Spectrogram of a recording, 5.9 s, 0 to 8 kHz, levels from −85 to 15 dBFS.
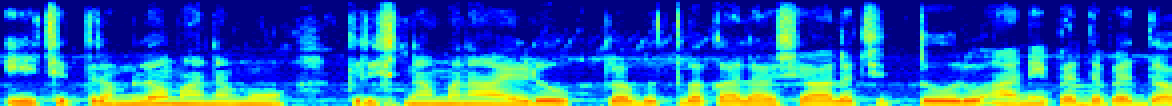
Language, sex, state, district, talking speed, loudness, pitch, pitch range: Telugu, female, Andhra Pradesh, Chittoor, 110 wpm, -14 LUFS, 225 Hz, 215-230 Hz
